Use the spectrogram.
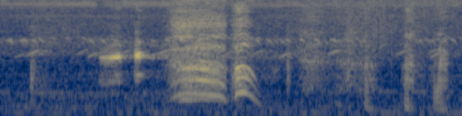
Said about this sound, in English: Don't worry, that is just a toad. Ooh, your everyday, very large, definitely not poisonous toad.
